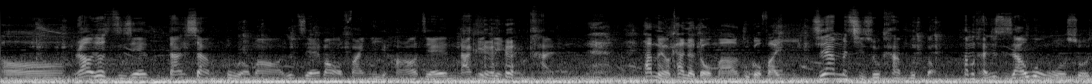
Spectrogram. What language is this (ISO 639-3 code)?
zho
